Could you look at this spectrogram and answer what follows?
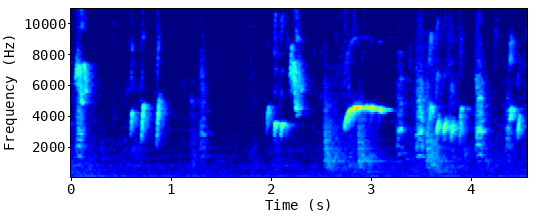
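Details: Juvenile hooded siskin x Raza canary mules, nine weeks old, taking a bath: high, thin chirps and short tweets in scattered bursts, with one clearer rising whistle midway and faint splashing water.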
